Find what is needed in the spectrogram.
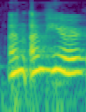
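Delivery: put-on high-pitched little boy's reply; evasive child. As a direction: answer high, like a dodging child. Child answers while avoiding her look.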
